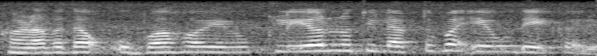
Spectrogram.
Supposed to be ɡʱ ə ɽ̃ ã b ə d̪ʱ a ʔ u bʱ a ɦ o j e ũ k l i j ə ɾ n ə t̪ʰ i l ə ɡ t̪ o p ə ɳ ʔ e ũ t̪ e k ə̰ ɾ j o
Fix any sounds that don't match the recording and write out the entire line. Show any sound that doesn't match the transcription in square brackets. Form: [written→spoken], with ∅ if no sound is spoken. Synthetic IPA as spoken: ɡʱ ə ɽ̃ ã b ə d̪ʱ a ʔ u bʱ a ɦ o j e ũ k l i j ə ɾ n ə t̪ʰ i l [ə→a] ɡ t̪ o p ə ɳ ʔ e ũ [t̪→d̪] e k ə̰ ɾ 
